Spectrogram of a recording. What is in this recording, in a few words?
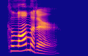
"kilometer", English; 3000 words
